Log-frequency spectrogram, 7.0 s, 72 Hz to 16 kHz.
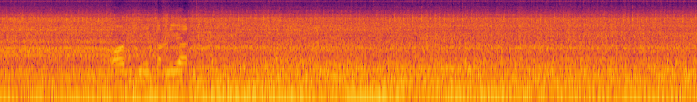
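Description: A Yamaha Mio 125 fuel-injected scooter idling high with its throttle stuck against an adjustment bolt, a steady loud engine drone heard close up throughout while someone talks over it.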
